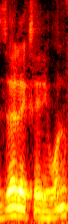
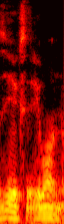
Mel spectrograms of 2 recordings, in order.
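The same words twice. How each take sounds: First: The letter Z is pronounced as zed. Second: The letter Z is pronounced as zee.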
